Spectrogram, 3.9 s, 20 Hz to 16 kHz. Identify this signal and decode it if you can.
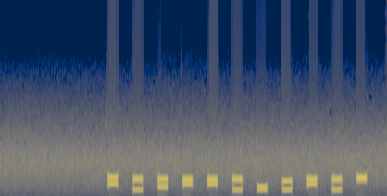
Multi-frequency trunk signalling (R1, as on North American trunks), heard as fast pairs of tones, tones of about 100 ms, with hum. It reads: KP 789971497 ST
